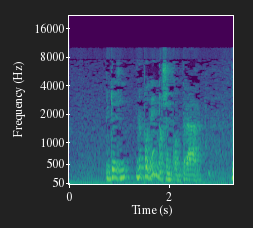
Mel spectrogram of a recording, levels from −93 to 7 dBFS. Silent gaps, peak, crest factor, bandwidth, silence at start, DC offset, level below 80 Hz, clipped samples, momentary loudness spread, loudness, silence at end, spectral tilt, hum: none; -6 dBFS; 16 dB; 10.5 kHz; 0 s; under 0.1%; -40 dBFS; under 0.1%; 21 LU; -22 LUFS; 0 s; -5.5 dB/octave; none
